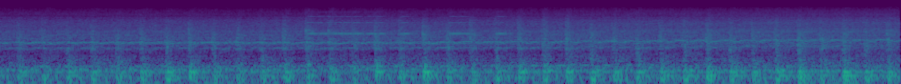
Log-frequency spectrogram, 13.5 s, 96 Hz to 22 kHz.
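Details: WalkingPad X218 dual-folding treadmill: steady, even motor hum with a regular footfall beat near three per second, no clicking or scraping; running normally.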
